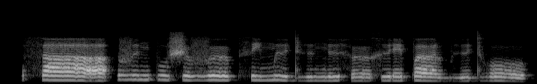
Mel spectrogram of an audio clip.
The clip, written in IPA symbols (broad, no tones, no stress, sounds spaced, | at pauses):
θ aː | v ɨ ŋ p u ʃ ɵ v ɵː p θ i m ɨ dʱ ɨ ŋ ɾ ɨ h ɵː x ɨ ɾ e p ɐː l bʱ ɨ dʱ o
